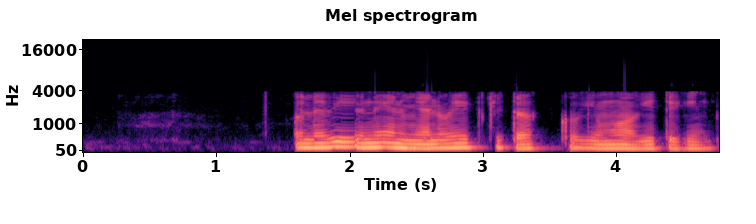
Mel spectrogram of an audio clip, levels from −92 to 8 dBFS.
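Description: Throughout, the speech has the band-limited, slightly rough and synthetic quality of the iLBC codec. Nothing above 4 kHz survives, so sibilants lose their edge, and the coding damage is plainly audible as a rough, synthetic texture. The sound fits iLBC's 13.33 kbps mode with 30 ms frames. Unlike a low-bitrate codec that smears or warbles across time, this roughness stays local to each frame, because every frame's excitation is coded on its own.

From 1.95 to 2.05 s, lost iLBC frames leave a gap of roughly 0.1 s, which fits three missing 30 ms frames. The decoder fills the gap by repeating the last pitch cycle blended with noise, so it sounds like a held, faintly buzzy and breathy vowel rather than silence or a click. What sets it apart from concealment in codecs that carry state is the recovery: the voice is right again almost at once, with "mionwek chutok ko", and no lingering distortion follows.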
